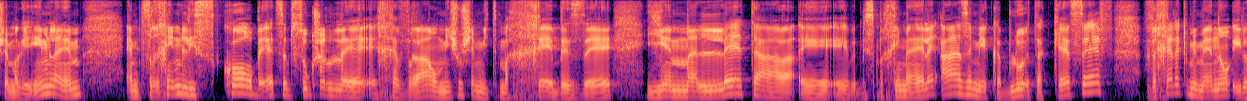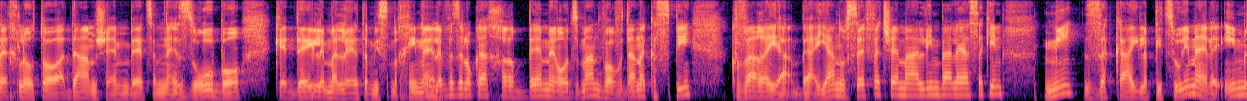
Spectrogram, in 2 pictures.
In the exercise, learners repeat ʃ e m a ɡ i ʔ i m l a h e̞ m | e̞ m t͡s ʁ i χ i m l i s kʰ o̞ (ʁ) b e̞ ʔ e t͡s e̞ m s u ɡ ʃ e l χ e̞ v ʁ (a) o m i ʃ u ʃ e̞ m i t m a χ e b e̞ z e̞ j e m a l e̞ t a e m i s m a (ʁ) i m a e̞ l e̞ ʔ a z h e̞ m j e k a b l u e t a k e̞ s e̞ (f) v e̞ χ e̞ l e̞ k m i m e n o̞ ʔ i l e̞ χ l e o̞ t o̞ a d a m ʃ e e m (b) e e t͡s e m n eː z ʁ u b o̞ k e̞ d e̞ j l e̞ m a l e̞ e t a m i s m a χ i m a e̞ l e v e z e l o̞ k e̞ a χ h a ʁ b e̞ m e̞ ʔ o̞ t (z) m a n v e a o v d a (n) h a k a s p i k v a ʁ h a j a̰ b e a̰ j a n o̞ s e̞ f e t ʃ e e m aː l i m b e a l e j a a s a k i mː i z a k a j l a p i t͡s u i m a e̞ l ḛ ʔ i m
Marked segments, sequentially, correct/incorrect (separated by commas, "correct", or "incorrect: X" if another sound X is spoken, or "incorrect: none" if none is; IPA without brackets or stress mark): correct, correct, incorrect: χ, correct, correct, correct, correct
